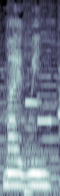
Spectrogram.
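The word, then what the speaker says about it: Maewyn: St. Patrick's Day could have been St. Marwan's Day? I got to look for a pronunciation on this.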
